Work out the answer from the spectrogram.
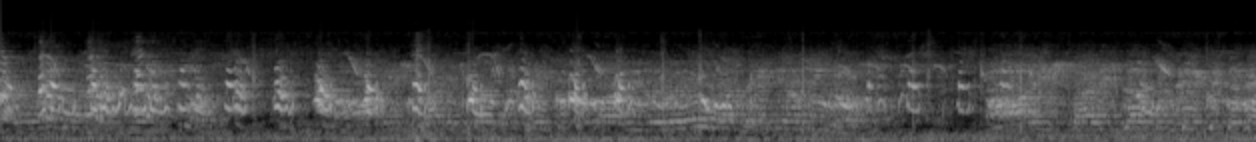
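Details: Male turkeys separated from females calling together: dense overlapping gobbles in rattling bursts, loud and continuous, with a brief lull near the end before more gobbling.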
